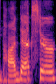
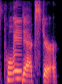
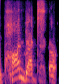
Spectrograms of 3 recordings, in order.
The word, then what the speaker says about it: Pondexter: me remember when campy Pondexter was um was on the New York Liberty and Bill lambir was the coach yeah well I had mispronounced the name to as po Dexter and and Bill lamb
